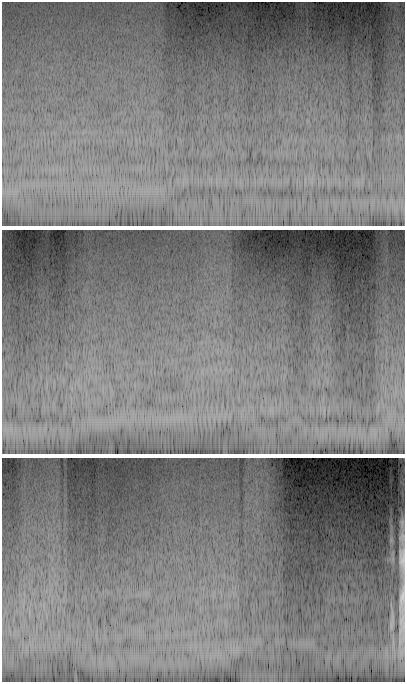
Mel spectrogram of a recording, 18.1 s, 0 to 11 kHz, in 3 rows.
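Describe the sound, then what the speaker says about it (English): Audi sedan engine in Forza Motorsport 4 revs hard and shifts repeatedly, the rising and falling pitch sweeping through gears, loud and continuous with no talk over it. "This car has got some power to it."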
